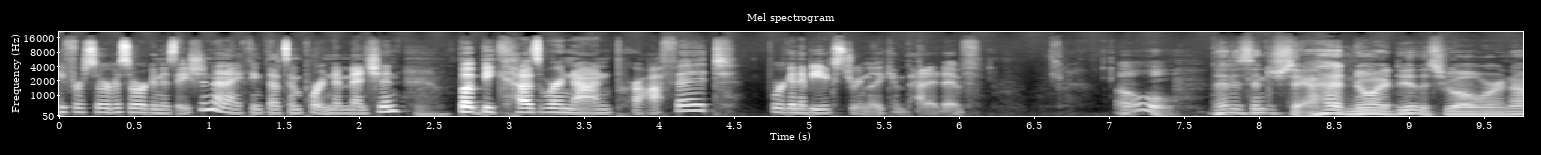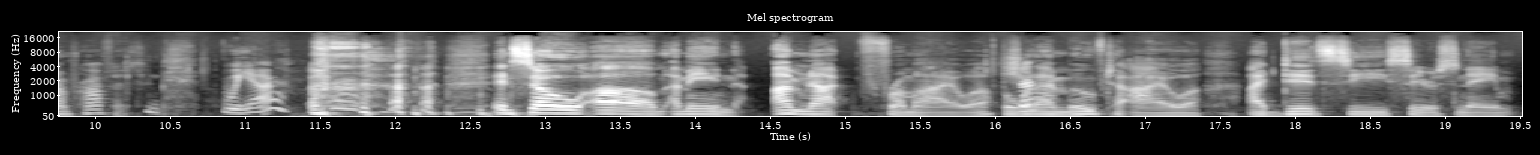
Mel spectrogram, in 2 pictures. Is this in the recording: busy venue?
no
